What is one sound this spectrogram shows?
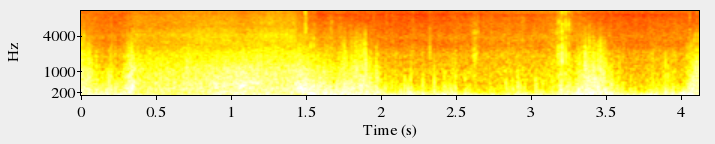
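Paraglider fabric flaps and rustles in the wind.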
